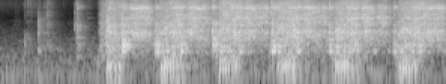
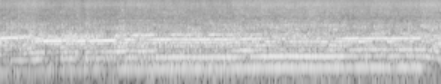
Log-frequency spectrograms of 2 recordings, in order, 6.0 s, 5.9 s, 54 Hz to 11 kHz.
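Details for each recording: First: Craftsman Bushwacker 25cc hedge trimmer, model 358.795792, broken fuel pickup line: fires after pulls, buzzes in uneven bursts only on primed fuel, choke closed; fuel starvation. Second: Early-2000s Craftsman Bushwacker 358.795792 19-inch 25cc hedge trimmer after replacing broken fuel line and crumbling foam air filter, 40:1 fuel: high buzzy two-stroke whine holding steady pitch with small wavers, running cleanly and revving freely.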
